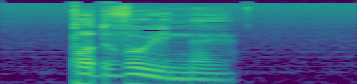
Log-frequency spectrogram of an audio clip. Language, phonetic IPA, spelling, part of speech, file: Polish, [pɔˈdvujnɨ], podwójny, adjective, Pl-podwójny.ogg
